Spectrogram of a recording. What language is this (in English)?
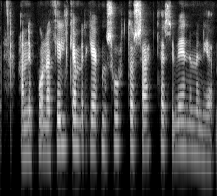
Icelandic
